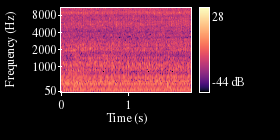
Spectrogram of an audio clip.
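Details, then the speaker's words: Steady motor hum and rushing air of a suction machine just switched on, used by a mother with ALS to clear her throat. "And this hose that goes connected to where the air pressure goes on the side. Sorry. Okay, so then turn on the machine."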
